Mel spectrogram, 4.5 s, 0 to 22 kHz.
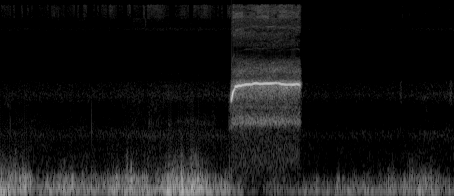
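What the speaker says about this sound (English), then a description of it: "I'm gonna whistle and she's gonna sit." A single sharp, steady whistle lasting under a second, blown loud and close to call a 13-week-old Labrador pointing puppy, over low rumbling background noise.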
